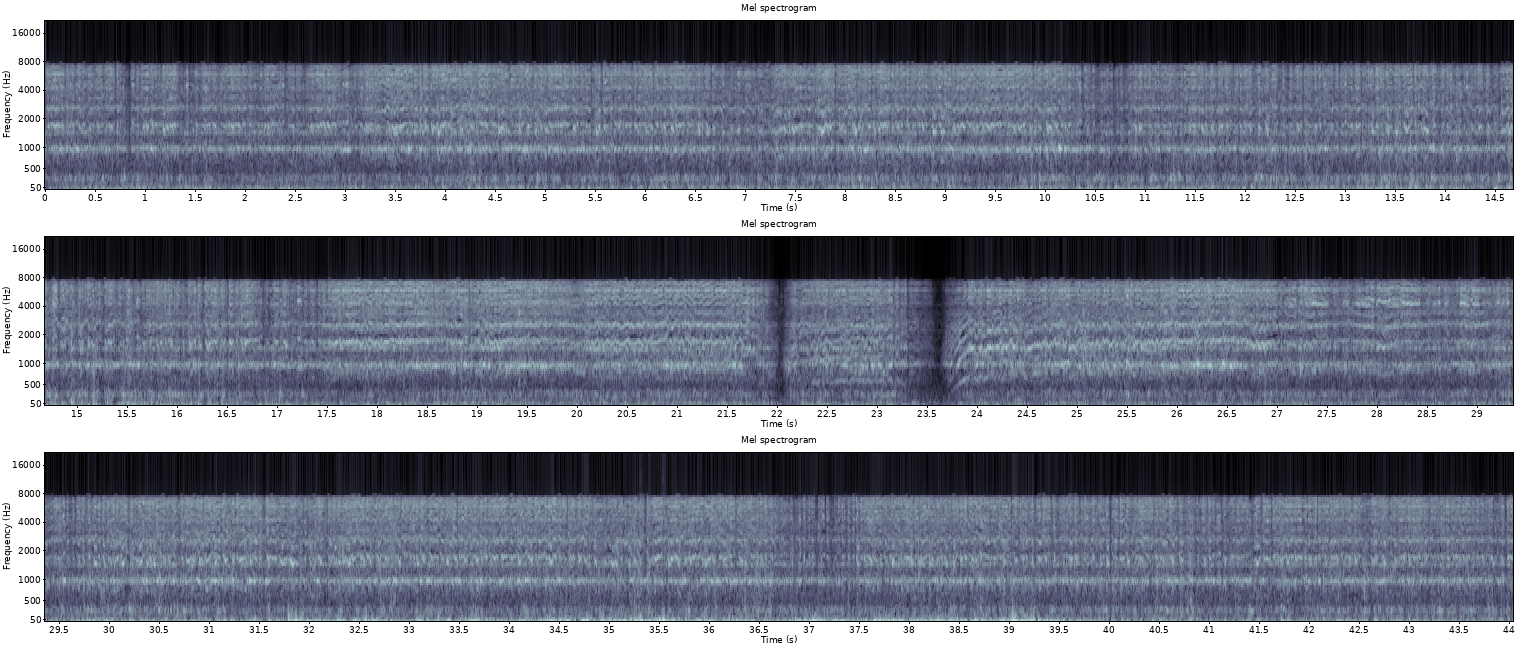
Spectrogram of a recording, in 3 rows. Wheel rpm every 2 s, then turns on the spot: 240, 230, 230, 230, 240, 240, 230, 230, 230, 230, 180, 120, 180, 220, 230, 230, 230, 230, 230, 230, 230, 230.
none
